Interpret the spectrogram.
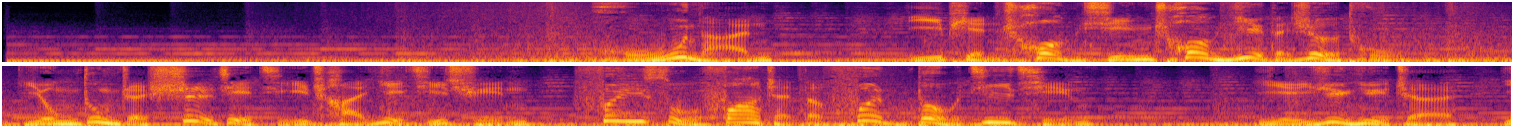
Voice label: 男 城市宣传片; 湖南宣传片

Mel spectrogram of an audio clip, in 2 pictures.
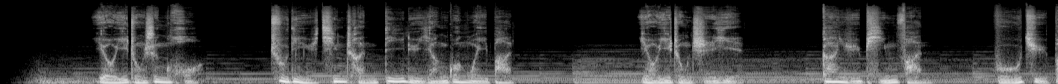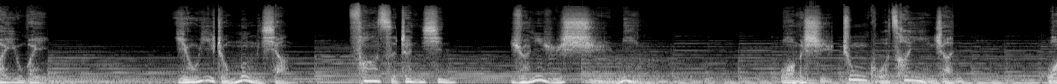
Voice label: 男 走心微电影 走心 情感; 中国餐饮人

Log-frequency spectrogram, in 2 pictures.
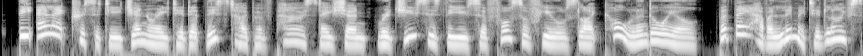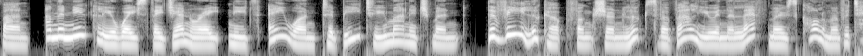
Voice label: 外籍英女 自然讲解 网上教学

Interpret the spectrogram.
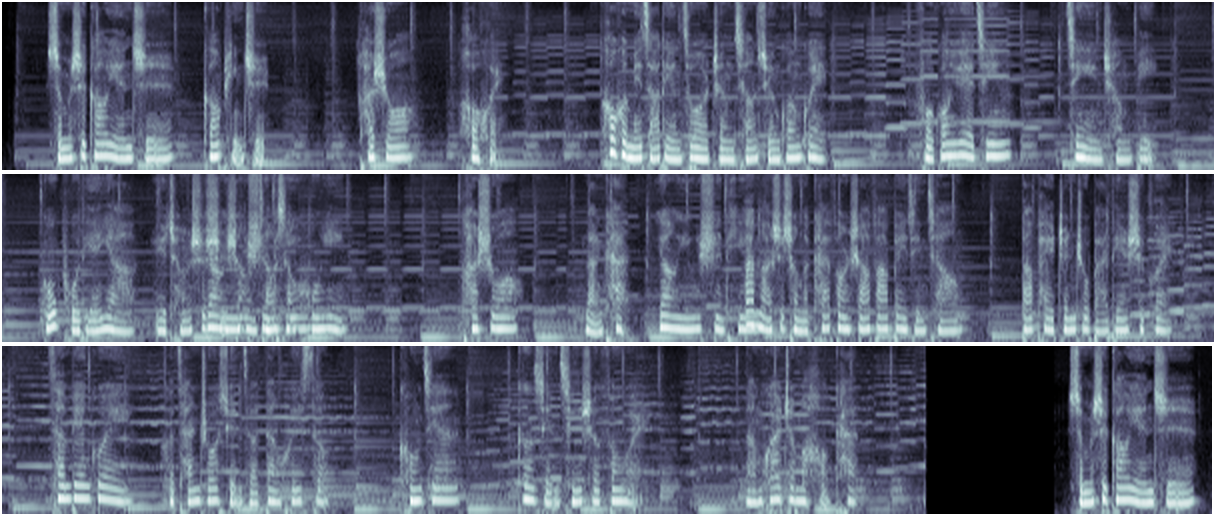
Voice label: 女 独白 优雅慵懒; 把生活拍成电影

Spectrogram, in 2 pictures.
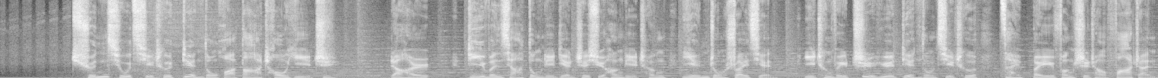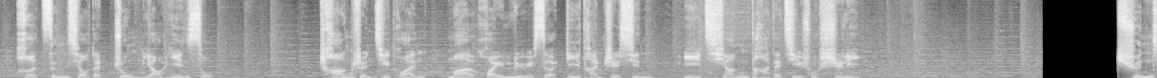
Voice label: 男 专题 大气品质; 长顺集团

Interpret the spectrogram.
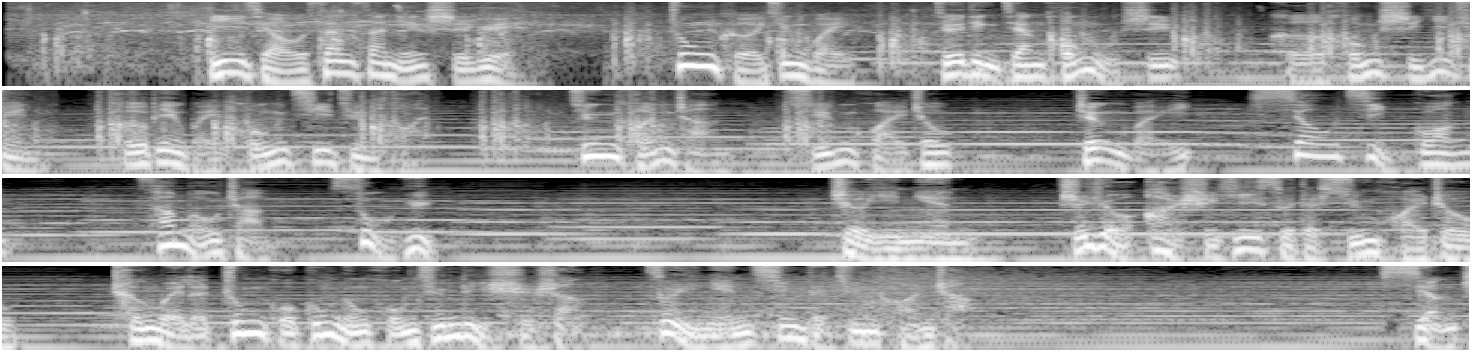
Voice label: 男 纪录片 历史厚重; 建党100周年重点纪录片; 燃烧

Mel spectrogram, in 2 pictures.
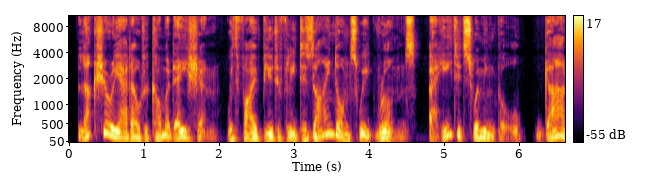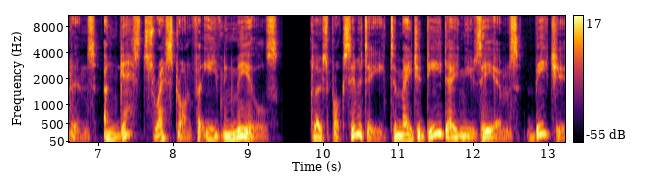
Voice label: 外籍英男 网站宣传

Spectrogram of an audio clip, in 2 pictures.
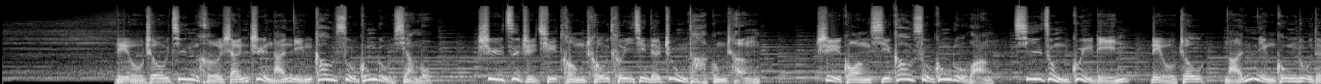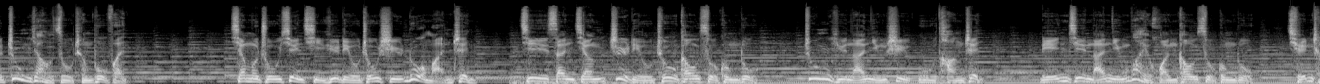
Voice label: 男 激昂高亢 汇报; 新柳南项目汇报

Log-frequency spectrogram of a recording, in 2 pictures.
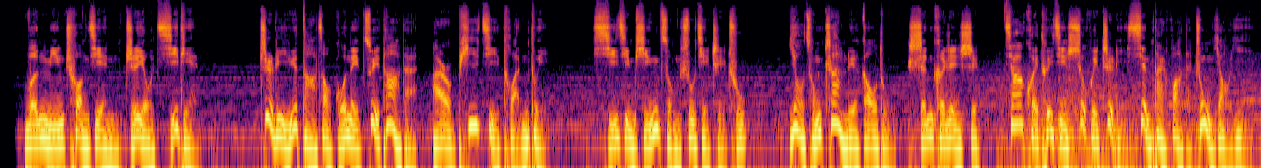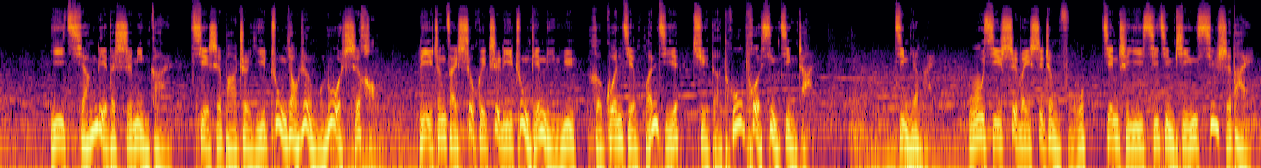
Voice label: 男 红色专题 大气滂湃

